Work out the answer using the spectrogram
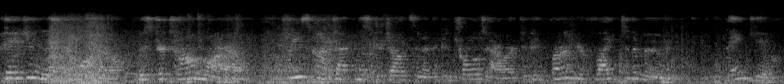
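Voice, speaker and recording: A woman gives a calm, measured paging announcement over a public-address loudspeaker. Her voice reaches the mic from a distance, echoing and lively in pitch. Loud outdoor noise surrounds it. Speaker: park PA announcer. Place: outdoor theme park, heard over loudspeakers.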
